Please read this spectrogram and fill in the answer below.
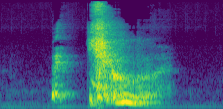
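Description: A short in-breath followed by one loud, explosive sneeze in a quiet room.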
